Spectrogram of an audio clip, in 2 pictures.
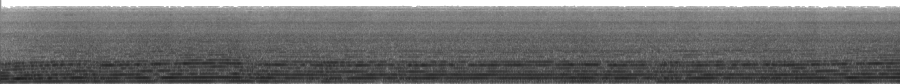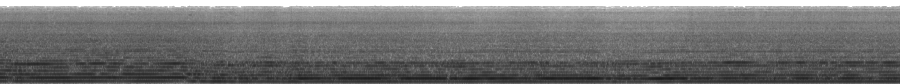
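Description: Small rotary engine running steadily on diesel fuel, an even pitched drone that drops slightly in pitch about eleven seconds in.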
